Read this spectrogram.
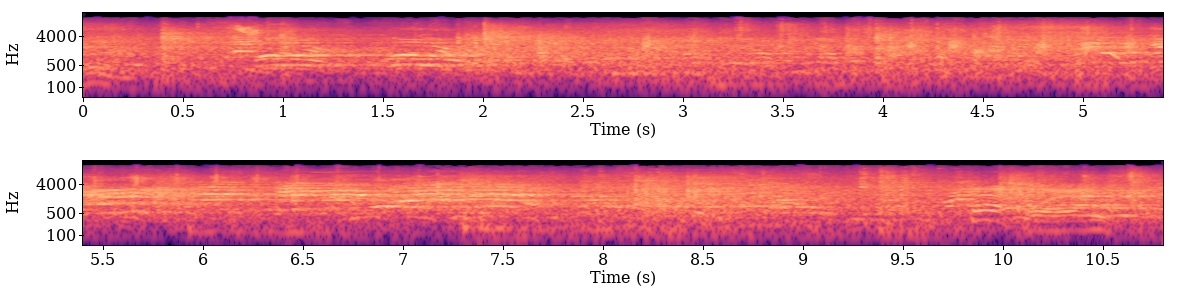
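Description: Spectators talk and call out nearby in an echoing rink.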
